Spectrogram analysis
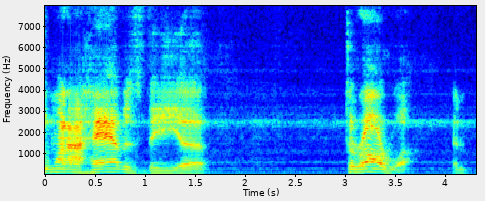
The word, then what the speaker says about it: Tarawa: The only one I have is the Tarawa, and that's the way it's pronounced. Tarawa. It's not Tarawa, it's Tarawa.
